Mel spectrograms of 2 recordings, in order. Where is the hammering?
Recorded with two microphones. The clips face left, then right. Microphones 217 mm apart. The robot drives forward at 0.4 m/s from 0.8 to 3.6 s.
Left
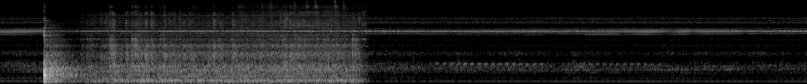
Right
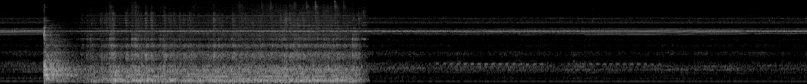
60° left (ahead or behind), 4 m.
